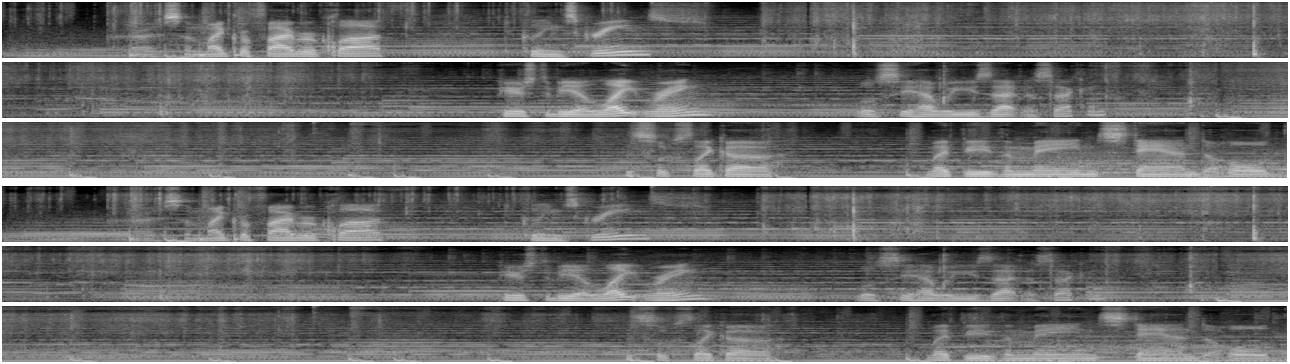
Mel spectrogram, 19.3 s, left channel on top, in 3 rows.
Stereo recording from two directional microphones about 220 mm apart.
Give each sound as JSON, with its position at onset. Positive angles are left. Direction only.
{"t": 1.0, "sound": "speech", "side_deg": 35}
{"t": 8.9, "sound": "speech", "side_deg": 40}
{"t": 16.0, "sound": "speech", "side_deg": 45}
